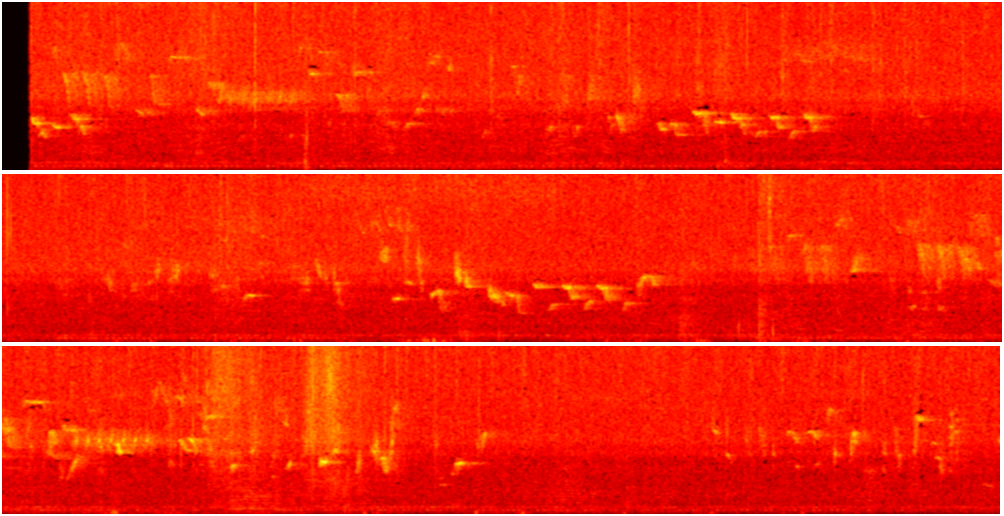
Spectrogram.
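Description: Outdoor ambience of small birds chirping and twittering in short repeated phrases over a faint steady hum, with a couple of louder, sharper sounds a little over twenty seconds in.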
